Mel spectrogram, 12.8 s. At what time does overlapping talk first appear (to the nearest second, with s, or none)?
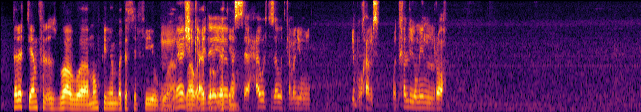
3 s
